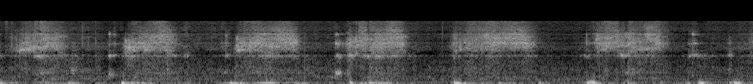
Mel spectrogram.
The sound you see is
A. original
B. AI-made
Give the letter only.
B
